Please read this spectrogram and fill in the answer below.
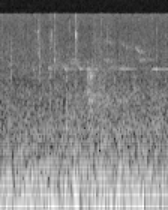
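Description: Campfire crackling, with irregular sharp pops over a low steady rumble.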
